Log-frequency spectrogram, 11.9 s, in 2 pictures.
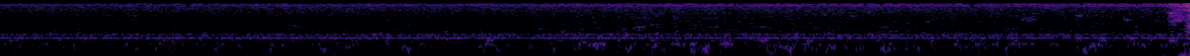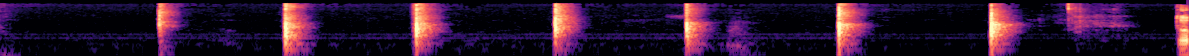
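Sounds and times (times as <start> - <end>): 
man clapping for himself: 6.8 - 9.6, 10.2 - 11.2.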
